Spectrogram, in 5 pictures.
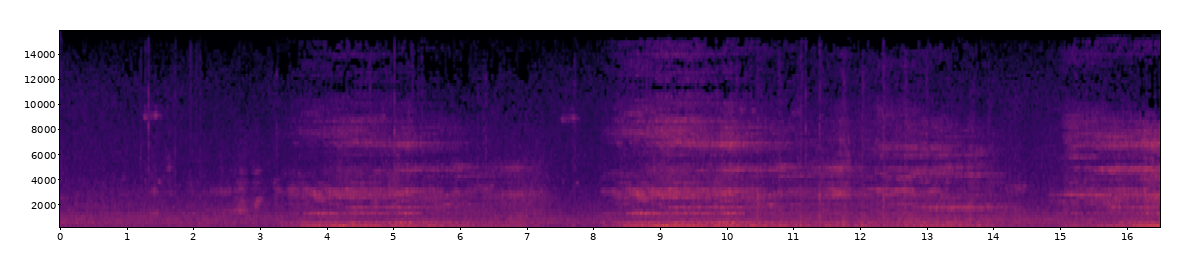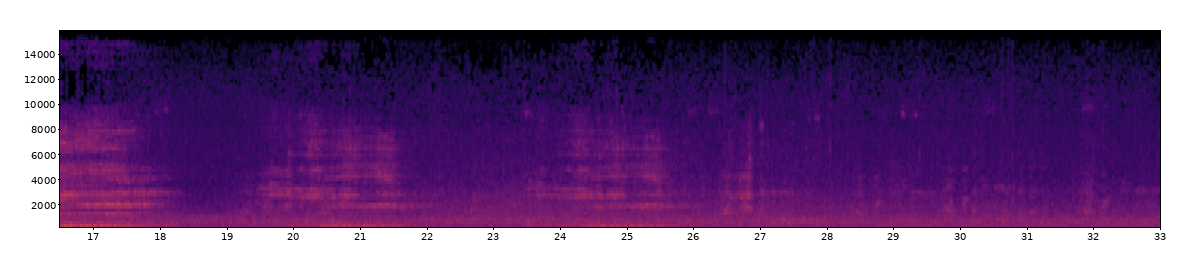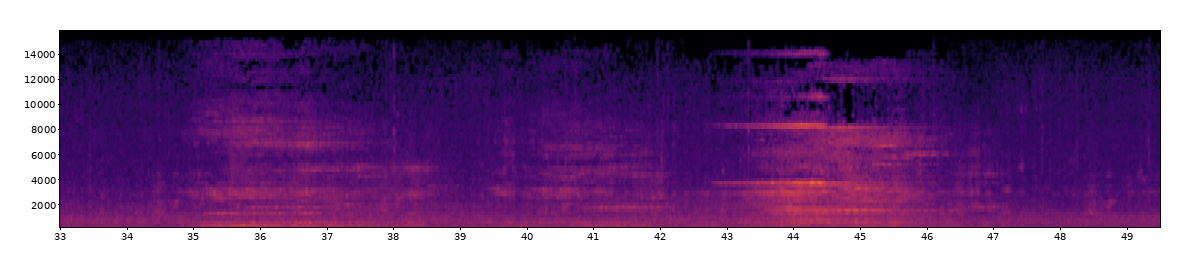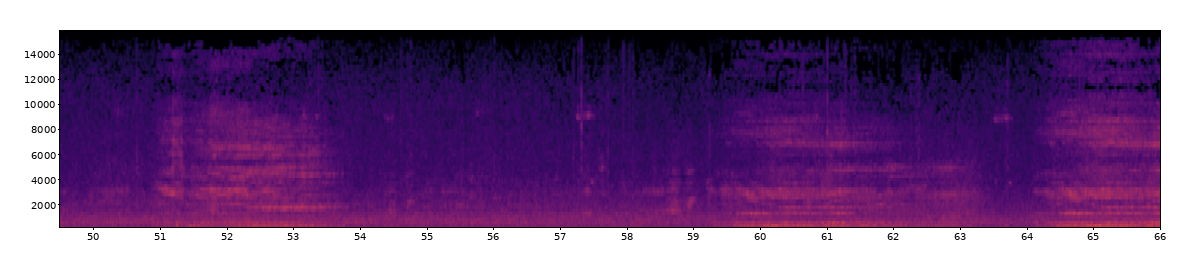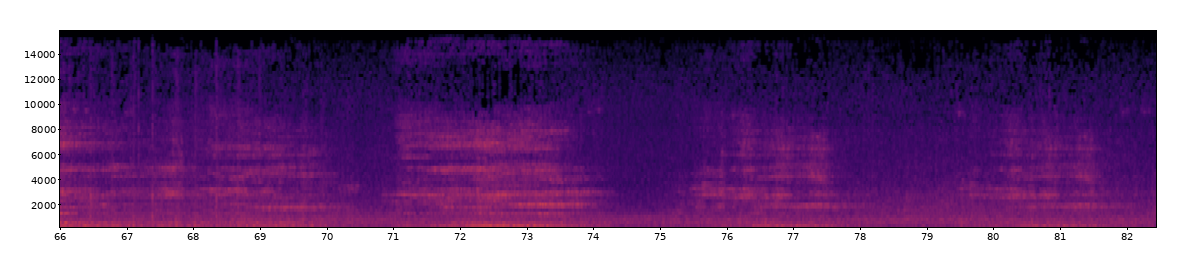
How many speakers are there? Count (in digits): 0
